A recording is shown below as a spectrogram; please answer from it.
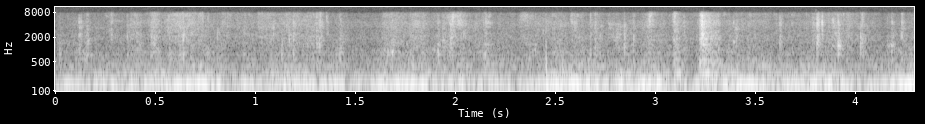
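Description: Baby rabbits nibbling and nosing through grass: faint scattered crisp clicks and rustles over a low steady background hum.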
